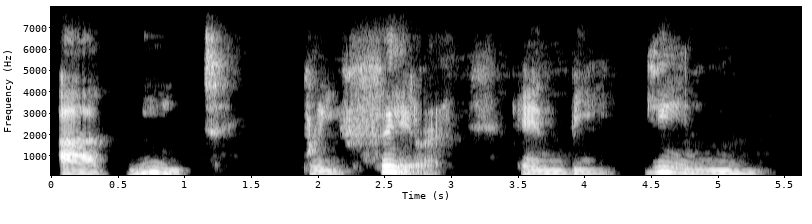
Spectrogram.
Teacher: Lección número 6 dice que el verbo tiene dos sílabas nuevamente, pero ahora la sílaba que está acentuada es la última · Es un verbo que tiene dos sílabas y que está acentuada la segunda sílaba. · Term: segunda sílaba que está acentuada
